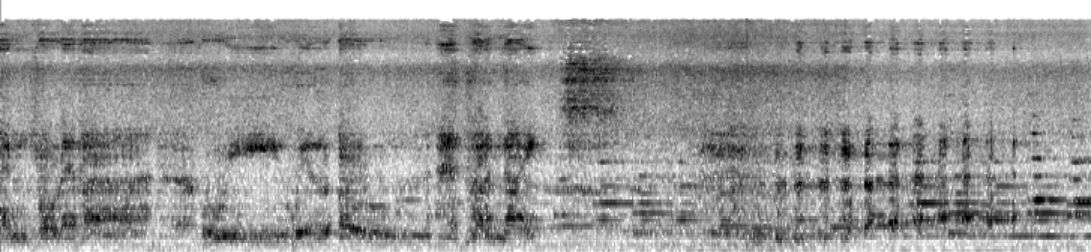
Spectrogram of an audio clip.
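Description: Animated Grim Reaper Halloween prop's recorded voice intoning its lines through a small built-in speaker, giving way to music from about six seconds in.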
